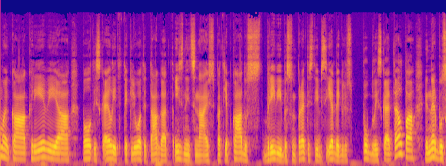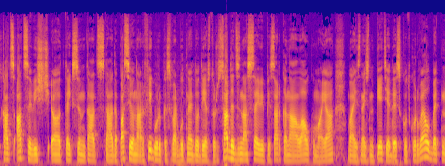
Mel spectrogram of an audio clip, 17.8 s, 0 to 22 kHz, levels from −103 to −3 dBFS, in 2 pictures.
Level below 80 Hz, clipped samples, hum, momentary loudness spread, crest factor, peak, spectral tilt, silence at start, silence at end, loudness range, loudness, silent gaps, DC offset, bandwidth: -46 dBFS; under 0.1%; none; 6 LU; 16 dB; 0 dBFS; -4 dB/octave; 0 s; 0 s; 2 LU; -16 LUFS; none; under 0.1%; 17 kHz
